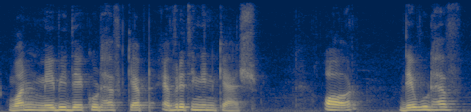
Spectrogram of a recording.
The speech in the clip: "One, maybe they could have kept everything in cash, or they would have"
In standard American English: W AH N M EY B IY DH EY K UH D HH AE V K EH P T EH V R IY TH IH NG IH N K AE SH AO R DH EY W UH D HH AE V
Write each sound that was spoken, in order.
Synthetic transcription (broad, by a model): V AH N M EY B IY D EY K UH D HH AE V K EH P T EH V R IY T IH NG IH N K AE SH AO R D EY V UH D HH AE V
